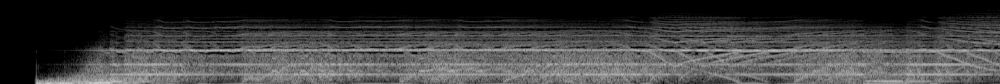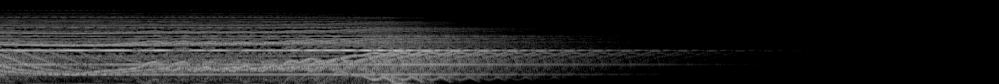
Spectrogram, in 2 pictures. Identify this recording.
Sci Fi Growl Scream A#
A strong, aggressive electronic growl/scream.
Played on an A# note.
Created with Reaktor 6.
synth, sci-fi, digital, strange, noise, sounddesign, electronic, soundeffect, growl, robot, glitch, sfx, fx, futuristic, fiction, future, machine, science, scream, torment, effect, apocalyptic, freaky, mechanical, angry, tortured, sound-design, weird, scary, abstract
